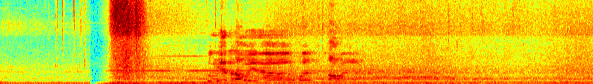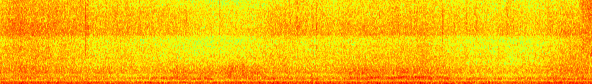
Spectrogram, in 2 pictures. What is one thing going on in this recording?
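Wind rushes loudly and steadily, as in a free fall.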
